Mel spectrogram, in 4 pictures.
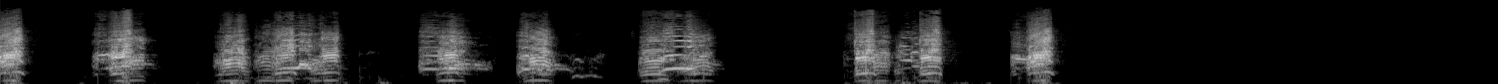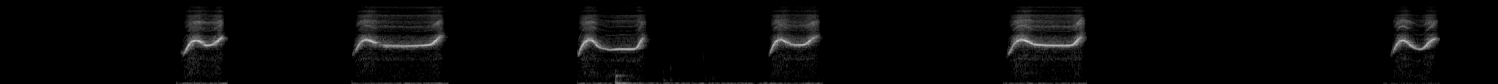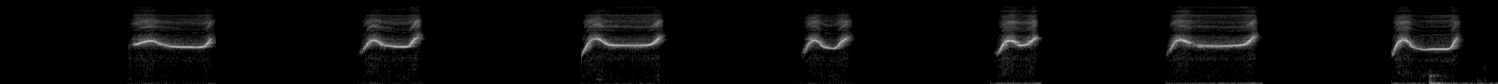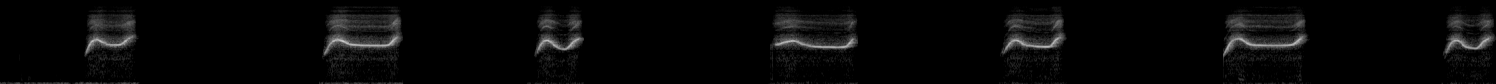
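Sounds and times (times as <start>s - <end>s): whistle calling: 16.8s - 17.3s, 18.5s - 19.5s, 20.8s - 21.5s, 22.7s - 23.2s, 25.1s - 25.9s, 28.9s - 29.4s, 31.3s - 32.2s, 33.6s - 34.2s, 35.8s - 36.7s, 38.0s - 38.6s, 39.9s - 40.4s, 41.6s - 42.6s, 43.9s - 44.6s, 45.8s - 46.4s, 48.2s - 49.0s, 50.3s - 50.8s, 52.7s - 53.6s, 55.0s - 55.6s, 57.2s - 58.1s, 59.4s - 59.9s.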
